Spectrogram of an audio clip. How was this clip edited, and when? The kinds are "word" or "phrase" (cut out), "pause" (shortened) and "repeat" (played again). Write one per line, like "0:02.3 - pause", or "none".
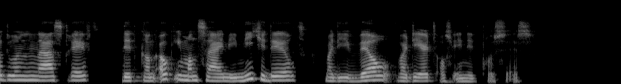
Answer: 0:01.2 - word
0:02.7 - word
0:04.5 - word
